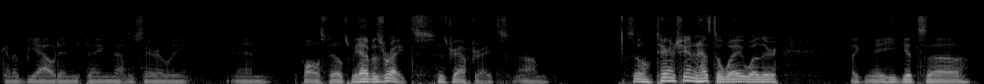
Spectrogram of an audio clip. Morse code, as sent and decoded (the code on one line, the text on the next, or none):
none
